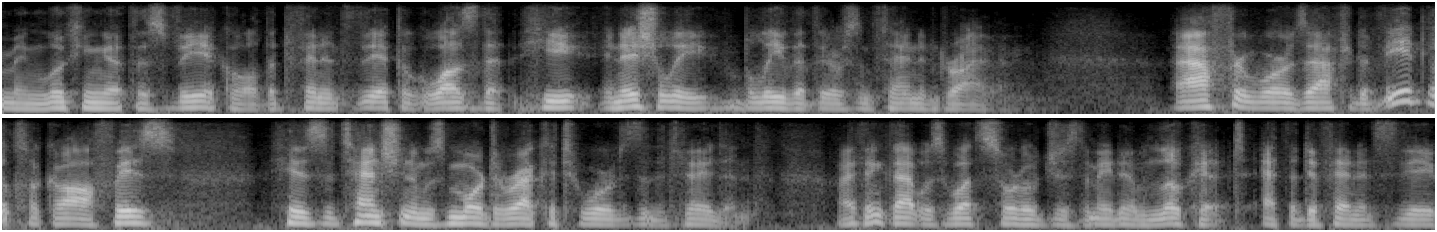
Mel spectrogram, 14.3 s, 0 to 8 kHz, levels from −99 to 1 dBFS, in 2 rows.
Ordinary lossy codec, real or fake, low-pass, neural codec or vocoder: Opus, 16 kbps; fake; 7.2 kHz; codec, 16 kHz in and 24 kHz out, 0.4 kbps, LongCat-Audio-Codec, fine tuned four codebook decoder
